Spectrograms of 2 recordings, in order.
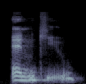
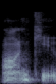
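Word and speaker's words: enqueue: so this is pronounced DQ and this is pronounced NQ or onq or but the difference is like q and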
